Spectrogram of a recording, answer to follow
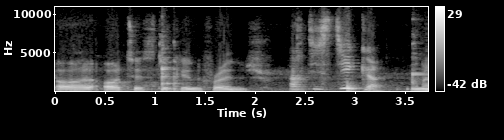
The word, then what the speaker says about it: artistique: Artistique.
